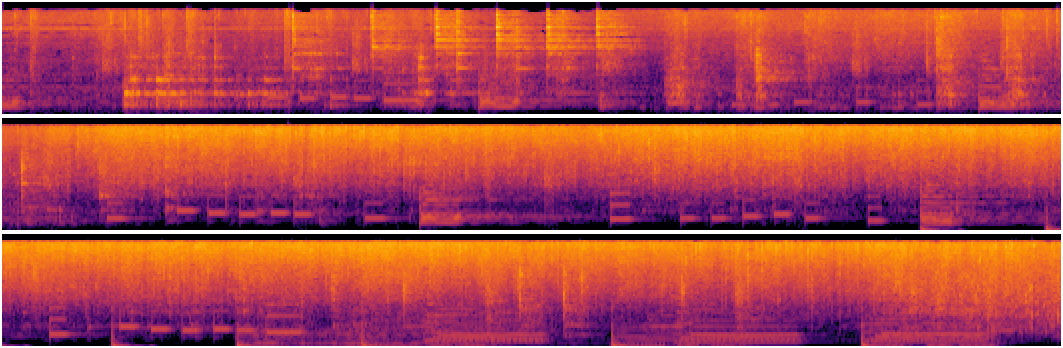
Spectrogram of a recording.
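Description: Vegetables tipped into a hot oiled frying pan with a few knocks and clatters, then a steady sizzle from about five seconds in as they stir-fry in the oil.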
